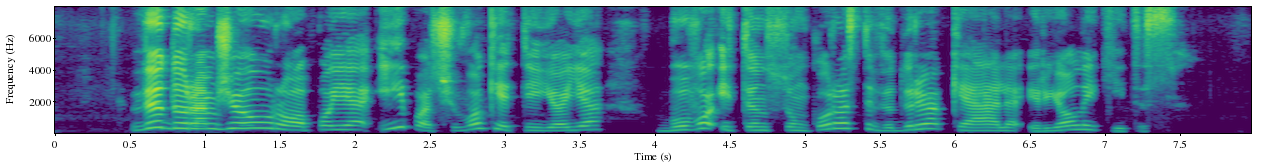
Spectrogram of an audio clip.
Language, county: Lithuanian, Marijampolė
